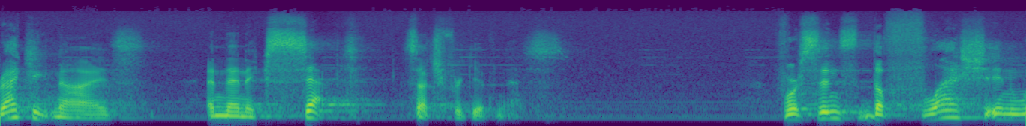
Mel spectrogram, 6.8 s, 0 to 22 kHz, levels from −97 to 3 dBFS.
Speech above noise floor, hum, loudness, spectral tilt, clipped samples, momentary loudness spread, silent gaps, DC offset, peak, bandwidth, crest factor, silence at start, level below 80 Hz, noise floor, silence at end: 33 dB; 60 Hz at -55 dBFS; -22 LUFS; -3 dB/octave; under 0.1%; 19 LU; none; under 0.1%; -2 dBFS; 16.5 kHz; 20 dB; 0 s; -88 dBFS; -55 dBFS; 0 s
